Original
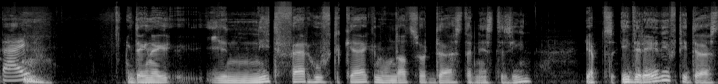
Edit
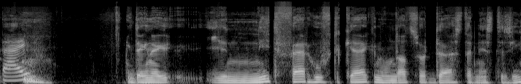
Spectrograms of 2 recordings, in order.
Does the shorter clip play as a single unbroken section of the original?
yes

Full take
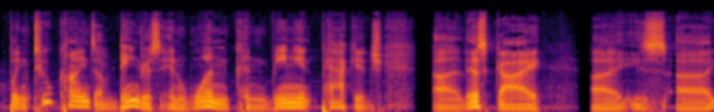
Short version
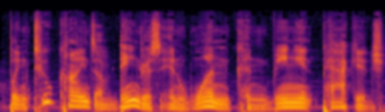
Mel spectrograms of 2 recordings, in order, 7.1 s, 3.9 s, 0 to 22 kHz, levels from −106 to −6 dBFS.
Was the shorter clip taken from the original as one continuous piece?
yes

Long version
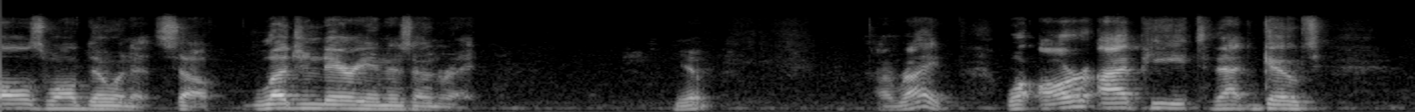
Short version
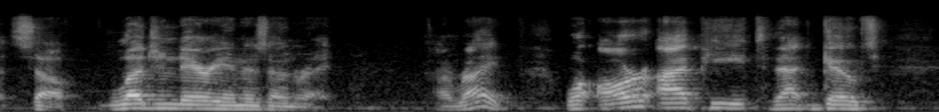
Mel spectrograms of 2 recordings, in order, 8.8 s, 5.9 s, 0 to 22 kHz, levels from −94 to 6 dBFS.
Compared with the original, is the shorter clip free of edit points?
no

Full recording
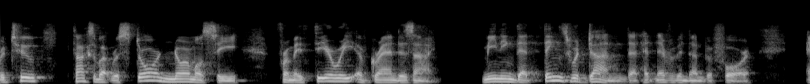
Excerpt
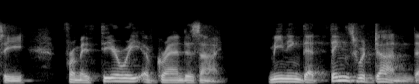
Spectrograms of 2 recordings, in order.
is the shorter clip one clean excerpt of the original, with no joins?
yes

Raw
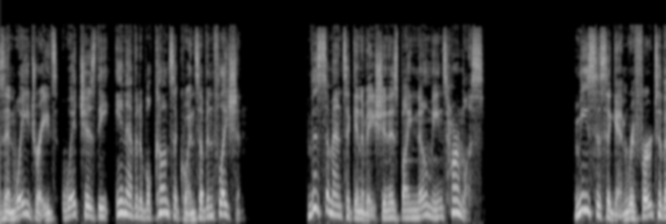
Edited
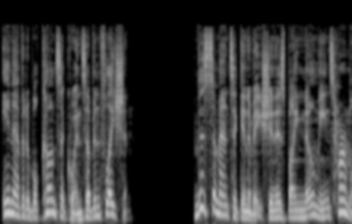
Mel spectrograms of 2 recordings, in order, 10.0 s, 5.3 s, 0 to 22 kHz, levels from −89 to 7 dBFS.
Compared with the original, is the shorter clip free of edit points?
yes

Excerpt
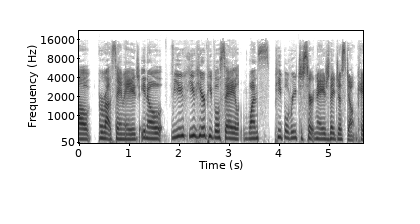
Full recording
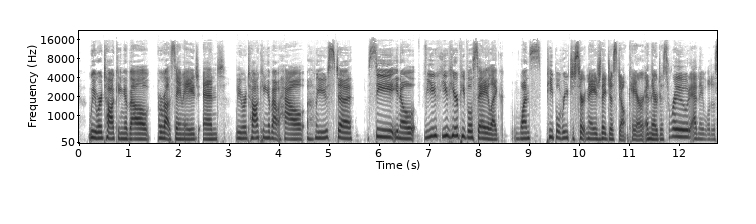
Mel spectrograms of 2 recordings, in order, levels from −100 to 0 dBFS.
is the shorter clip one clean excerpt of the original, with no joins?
no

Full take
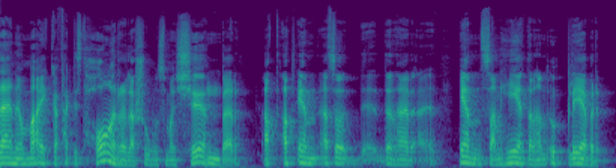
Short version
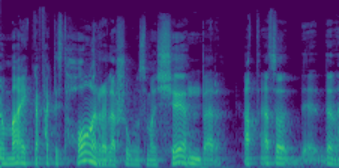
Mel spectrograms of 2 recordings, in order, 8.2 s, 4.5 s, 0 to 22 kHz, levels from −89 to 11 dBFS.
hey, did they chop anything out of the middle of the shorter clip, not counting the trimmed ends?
yes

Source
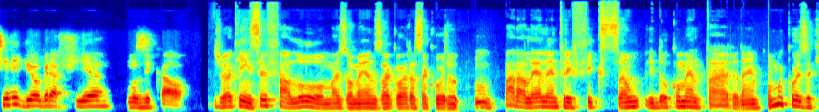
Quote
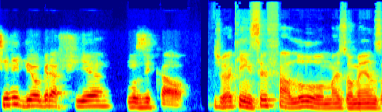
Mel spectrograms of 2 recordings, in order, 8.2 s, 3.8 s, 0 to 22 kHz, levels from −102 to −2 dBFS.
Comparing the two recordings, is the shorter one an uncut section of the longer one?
yes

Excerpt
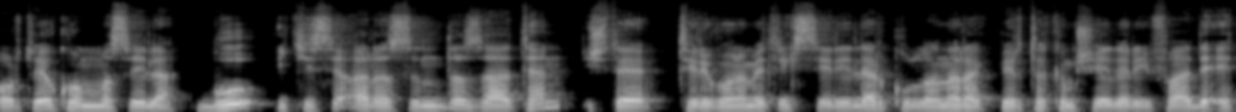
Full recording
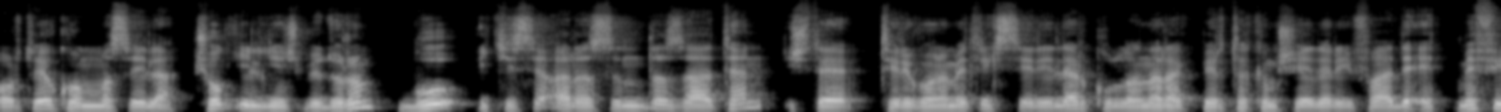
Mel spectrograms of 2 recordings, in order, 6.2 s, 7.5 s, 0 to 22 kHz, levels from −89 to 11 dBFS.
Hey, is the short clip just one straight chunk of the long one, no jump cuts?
no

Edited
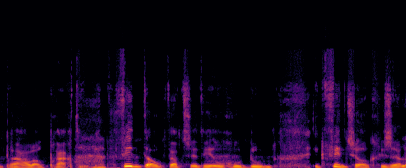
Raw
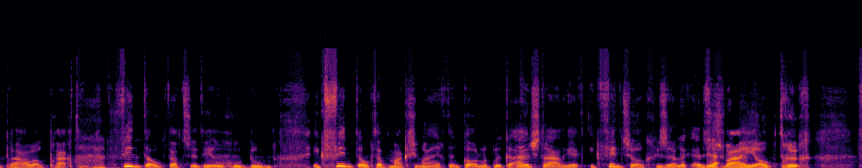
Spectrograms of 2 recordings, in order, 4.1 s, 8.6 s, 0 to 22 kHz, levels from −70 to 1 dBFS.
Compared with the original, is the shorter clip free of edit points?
no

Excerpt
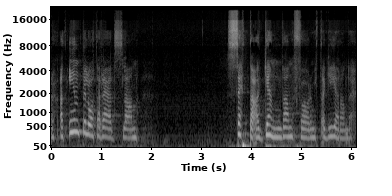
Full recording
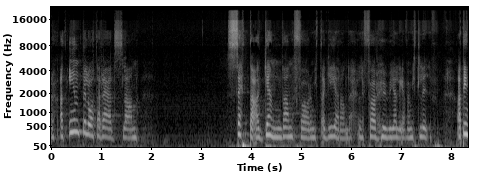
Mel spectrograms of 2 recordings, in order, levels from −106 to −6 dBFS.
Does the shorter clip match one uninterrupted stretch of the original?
yes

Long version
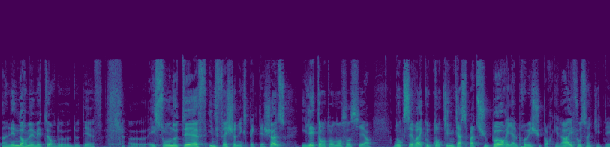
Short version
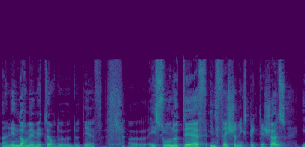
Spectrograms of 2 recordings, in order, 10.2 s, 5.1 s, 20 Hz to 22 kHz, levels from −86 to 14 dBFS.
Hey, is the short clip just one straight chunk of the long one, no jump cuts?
yes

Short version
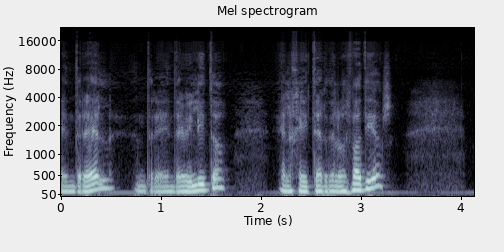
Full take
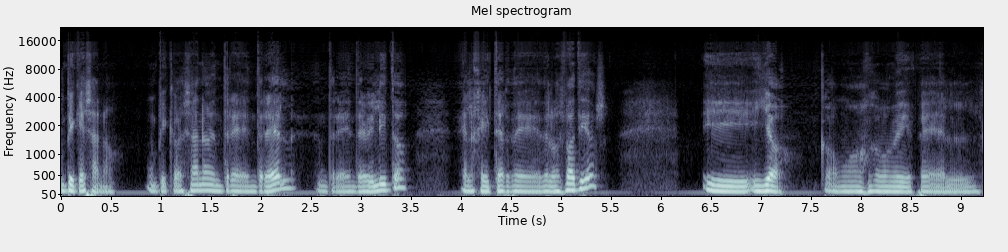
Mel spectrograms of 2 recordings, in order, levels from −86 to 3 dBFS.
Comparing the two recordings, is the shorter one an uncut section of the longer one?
no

